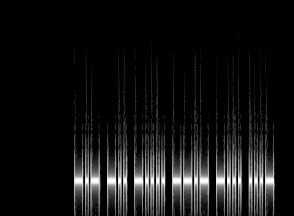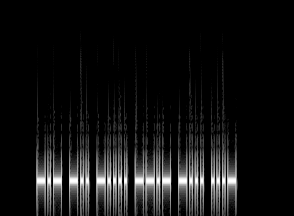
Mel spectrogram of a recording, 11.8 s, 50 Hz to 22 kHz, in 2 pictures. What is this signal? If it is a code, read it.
Morse code, heard as a keyed tone, about 22 wpm, 700 Hz. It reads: KD6QBV KD6QBV
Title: USA Call Signs - 6 Characters - Repeated 2x - 22wpm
